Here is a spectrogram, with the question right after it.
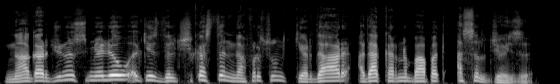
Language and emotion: Kashmiri, neutral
